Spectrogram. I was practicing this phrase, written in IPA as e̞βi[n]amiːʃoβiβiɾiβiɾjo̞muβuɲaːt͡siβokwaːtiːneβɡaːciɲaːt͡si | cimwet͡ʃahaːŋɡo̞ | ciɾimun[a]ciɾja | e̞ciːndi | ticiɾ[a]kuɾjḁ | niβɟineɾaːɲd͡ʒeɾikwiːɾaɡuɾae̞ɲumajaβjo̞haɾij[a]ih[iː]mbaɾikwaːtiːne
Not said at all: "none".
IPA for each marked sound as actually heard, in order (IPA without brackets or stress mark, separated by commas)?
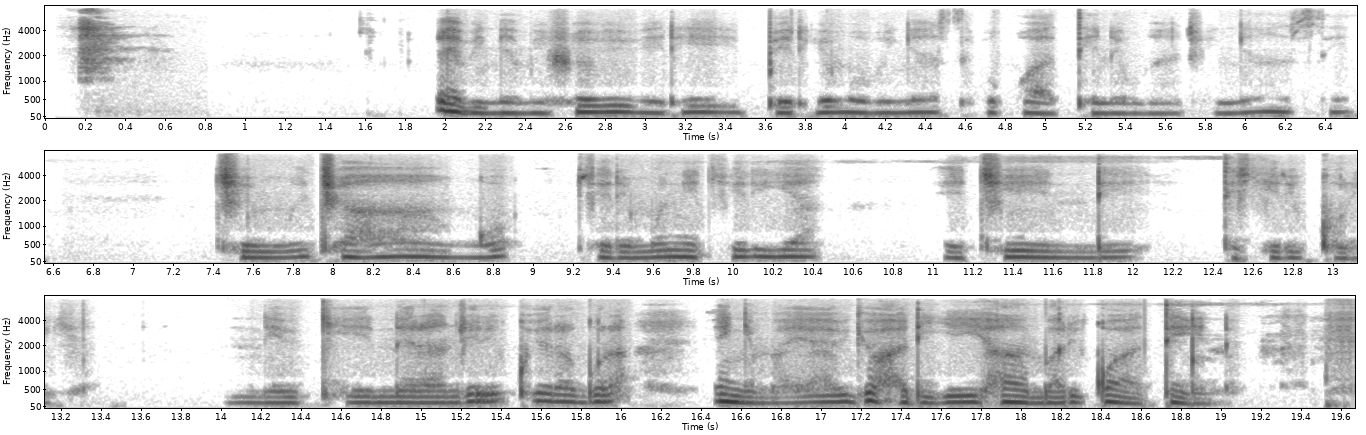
ɲ, i, i, e, aː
